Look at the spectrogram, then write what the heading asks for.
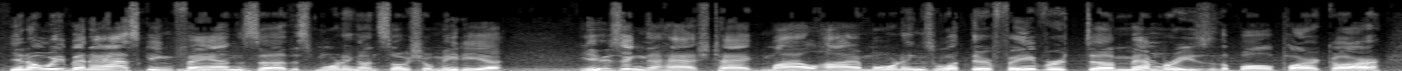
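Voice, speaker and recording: A man's voice: on the high side, animated, normal speed, a little mellow, a little hiss or hum. Friendly man anchoring a morning show. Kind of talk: casual studio chat.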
